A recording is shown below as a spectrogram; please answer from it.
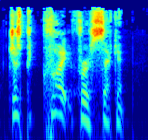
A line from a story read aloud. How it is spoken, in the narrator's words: She hissed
